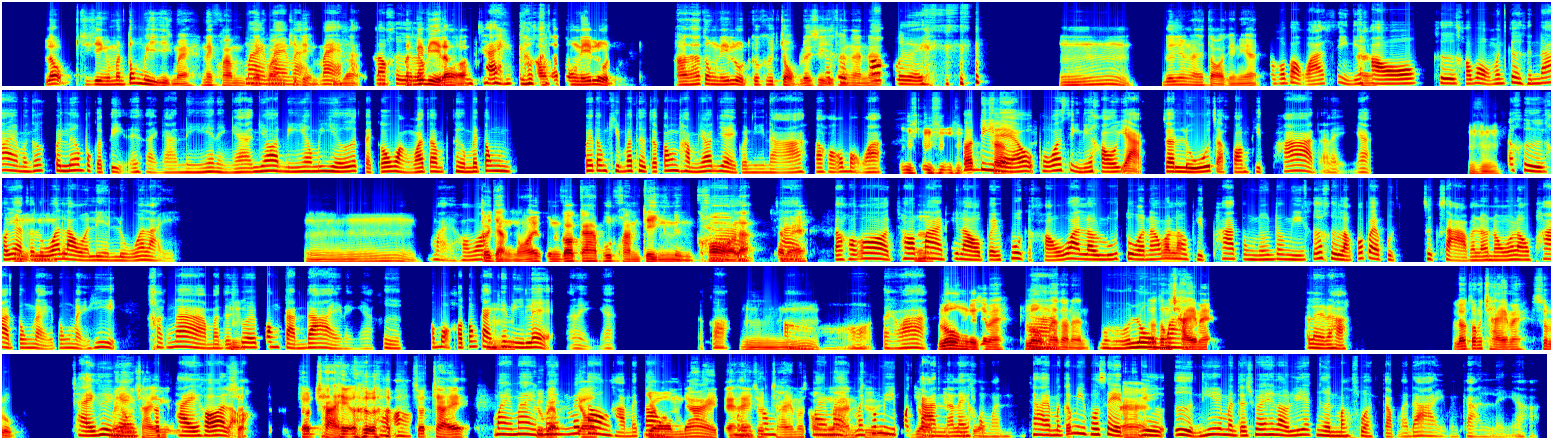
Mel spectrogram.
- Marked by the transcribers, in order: laughing while speaking: "ใช่ เราคือ"; other noise; chuckle; laugh; laughing while speaking: "ชดใช้"; laugh; in English: "process"; other background noise
- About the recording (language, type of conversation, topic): Thai, podcast, คุณจัดการกับความกลัวเมื่อต้องพูดความจริงอย่างไร?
